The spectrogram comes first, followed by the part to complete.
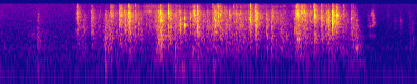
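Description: Crinkling of a plastic bag and small plastic bowling pins clicking against one another as a handful is pulled out of the bag. The rattling starts about a second in and stops shortly before the end.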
